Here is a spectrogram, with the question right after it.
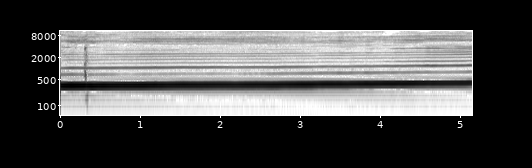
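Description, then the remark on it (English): A loud siren sound effect used as the show's 'nonsense siren': one sustained, buzzy tone that creeps slowly upward in pitch for about five seconds, opening with a brief click, with no voices. “That is the nonsense siren.”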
